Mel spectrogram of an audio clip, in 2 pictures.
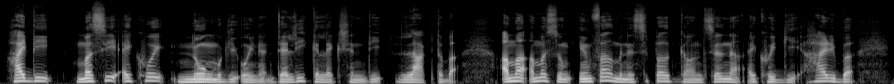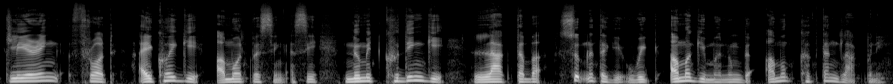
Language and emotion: Manipuri, neutral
